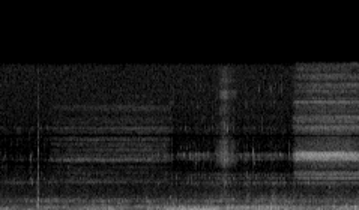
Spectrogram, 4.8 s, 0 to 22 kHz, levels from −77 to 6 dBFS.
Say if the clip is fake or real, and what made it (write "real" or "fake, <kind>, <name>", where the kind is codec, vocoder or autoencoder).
real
